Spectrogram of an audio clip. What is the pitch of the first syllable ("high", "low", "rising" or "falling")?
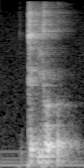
high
